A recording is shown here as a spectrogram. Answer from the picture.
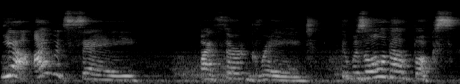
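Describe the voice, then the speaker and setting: Over noticeable background noise, a woman with a New York accent talks at a very slow pace, using a high pitch and very wide pitch swings. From New York City. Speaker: author and stand-up comedian. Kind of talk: interview. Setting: video podcast.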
